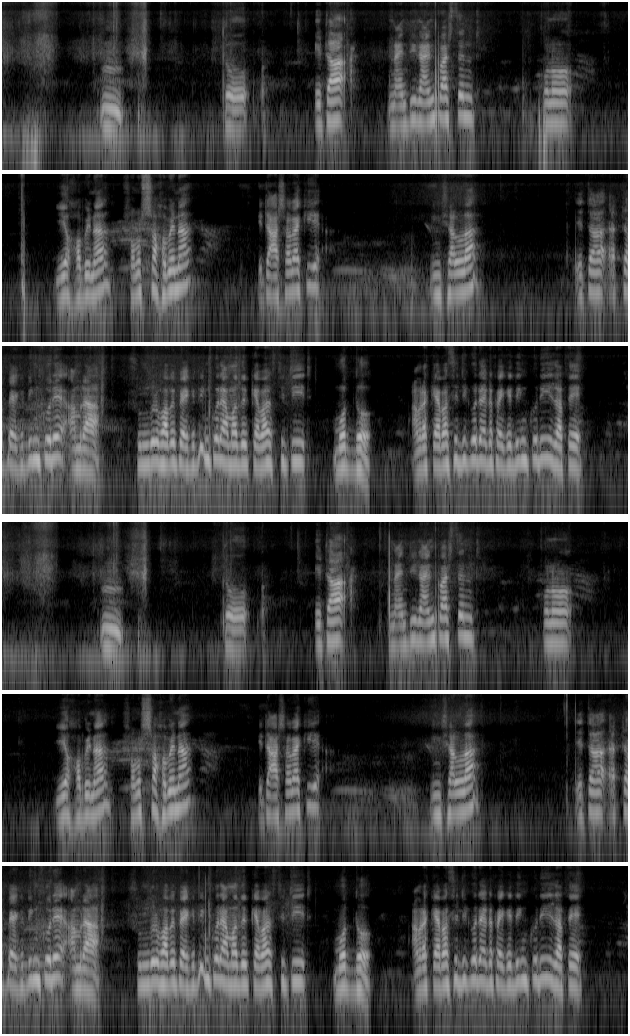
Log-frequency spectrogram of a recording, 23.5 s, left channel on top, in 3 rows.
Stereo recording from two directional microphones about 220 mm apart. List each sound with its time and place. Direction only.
0.3 s zipper: 15° right (ahead or behind)
2.8 s a sound: 10° left (ahead or behind)
3.9 s speech: 20° left (ahead or behind)
8.4 s speech: 10° left (ahead or behind)
13.1 s speech: 15° left (ahead or behind)
14.9 s speech: 10° left (ahead or behind)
